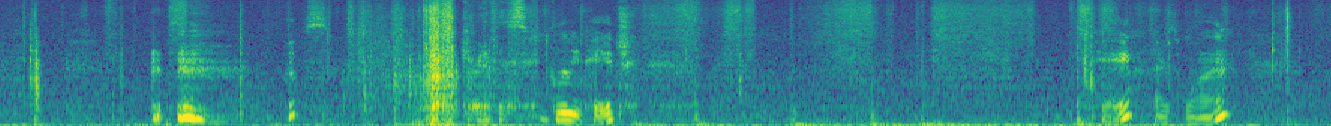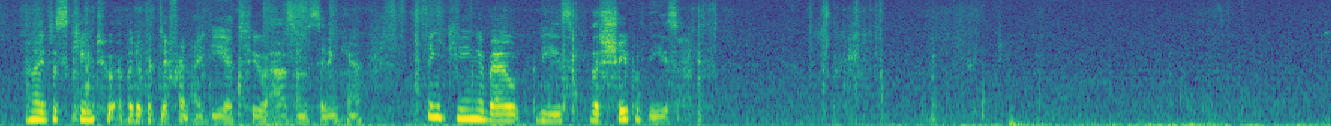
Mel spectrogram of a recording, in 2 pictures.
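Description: Paper strips rustle and slide against each other.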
